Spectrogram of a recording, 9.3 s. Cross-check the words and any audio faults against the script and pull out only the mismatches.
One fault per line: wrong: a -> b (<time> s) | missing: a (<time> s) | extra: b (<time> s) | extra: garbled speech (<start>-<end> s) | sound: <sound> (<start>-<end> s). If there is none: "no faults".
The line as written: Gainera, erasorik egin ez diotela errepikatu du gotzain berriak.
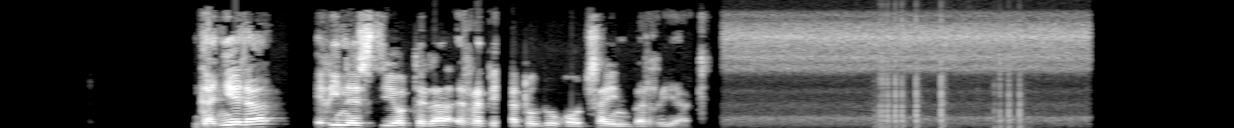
missing: erasorik (2.0 s)
sound: dropout (3.8-3.9 s)
sound: squeak (6.5-8.0 s)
